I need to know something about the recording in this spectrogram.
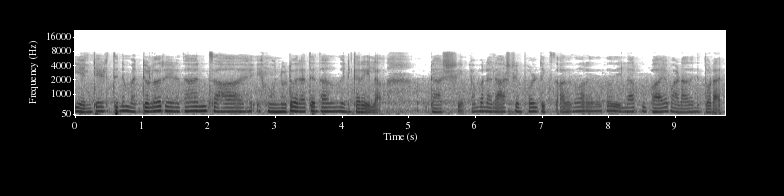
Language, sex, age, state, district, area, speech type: Malayalam, female, 18-30, Kerala, Palakkad, rural, spontaneous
